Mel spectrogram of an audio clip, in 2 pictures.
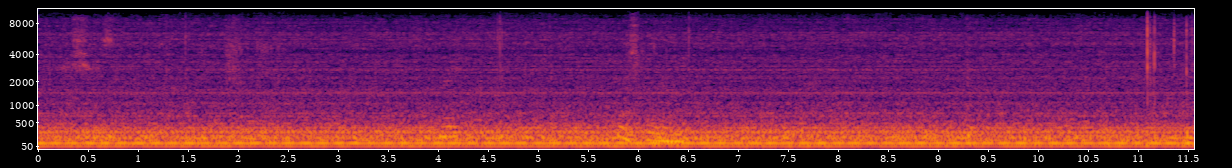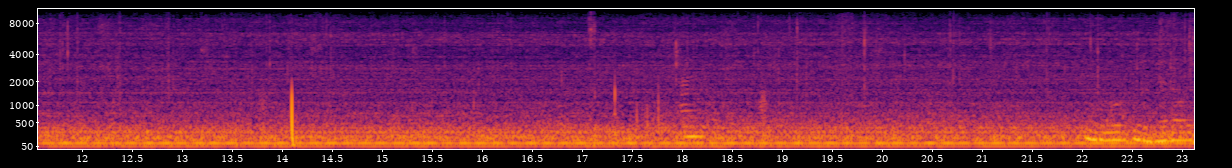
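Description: Steady low machine hum, with one sharp click about fourteen seconds in.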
